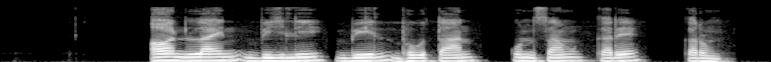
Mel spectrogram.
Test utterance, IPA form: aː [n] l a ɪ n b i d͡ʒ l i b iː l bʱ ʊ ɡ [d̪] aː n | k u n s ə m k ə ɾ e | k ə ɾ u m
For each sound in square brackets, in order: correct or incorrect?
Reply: correct, incorrect: t̪

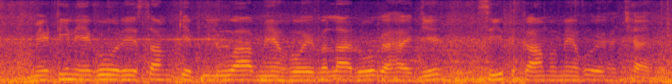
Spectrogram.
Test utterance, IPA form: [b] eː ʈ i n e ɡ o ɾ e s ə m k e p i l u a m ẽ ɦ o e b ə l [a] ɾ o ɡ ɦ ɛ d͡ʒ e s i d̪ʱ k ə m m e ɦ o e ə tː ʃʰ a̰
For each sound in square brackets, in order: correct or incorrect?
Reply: incorrect: m, correct

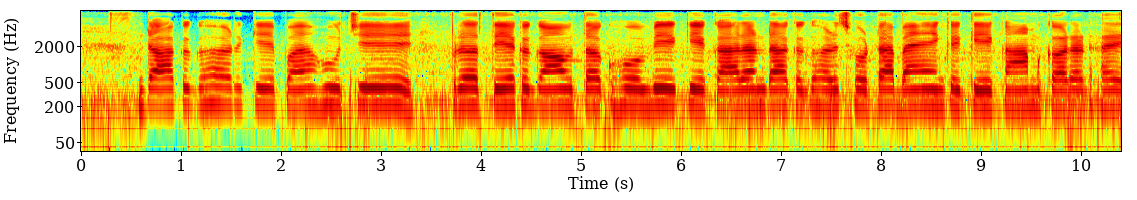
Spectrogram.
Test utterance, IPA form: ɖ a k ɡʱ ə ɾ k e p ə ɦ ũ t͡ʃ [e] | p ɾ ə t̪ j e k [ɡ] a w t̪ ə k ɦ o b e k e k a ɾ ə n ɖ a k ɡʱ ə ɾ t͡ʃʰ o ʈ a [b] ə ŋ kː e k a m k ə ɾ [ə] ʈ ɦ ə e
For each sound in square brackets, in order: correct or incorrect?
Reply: correct, correct, correct, correct

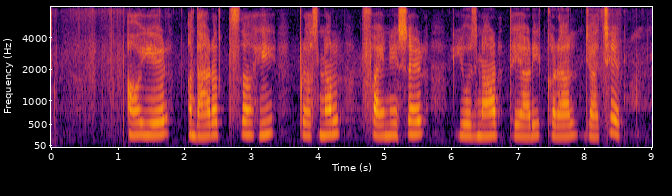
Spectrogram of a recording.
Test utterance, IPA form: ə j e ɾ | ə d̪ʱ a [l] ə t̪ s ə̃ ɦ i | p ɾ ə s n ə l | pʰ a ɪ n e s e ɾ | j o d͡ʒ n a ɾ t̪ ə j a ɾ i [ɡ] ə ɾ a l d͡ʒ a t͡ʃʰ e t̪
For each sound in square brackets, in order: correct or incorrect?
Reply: incorrect: ɾ, incorrect: k

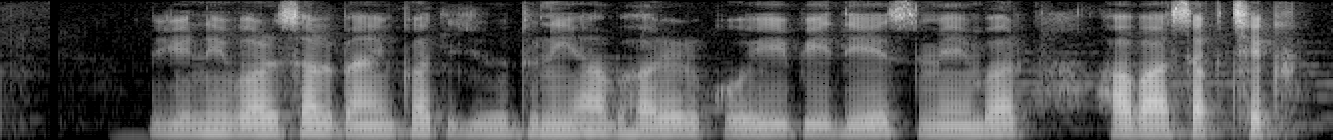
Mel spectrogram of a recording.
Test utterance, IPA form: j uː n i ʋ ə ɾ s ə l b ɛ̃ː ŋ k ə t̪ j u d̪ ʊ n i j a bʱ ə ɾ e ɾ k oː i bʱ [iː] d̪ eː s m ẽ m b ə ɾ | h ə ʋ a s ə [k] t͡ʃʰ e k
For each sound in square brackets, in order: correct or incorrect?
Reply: incorrect: i, correct

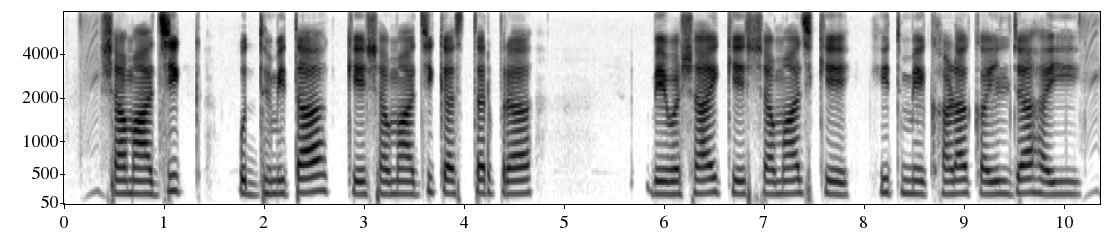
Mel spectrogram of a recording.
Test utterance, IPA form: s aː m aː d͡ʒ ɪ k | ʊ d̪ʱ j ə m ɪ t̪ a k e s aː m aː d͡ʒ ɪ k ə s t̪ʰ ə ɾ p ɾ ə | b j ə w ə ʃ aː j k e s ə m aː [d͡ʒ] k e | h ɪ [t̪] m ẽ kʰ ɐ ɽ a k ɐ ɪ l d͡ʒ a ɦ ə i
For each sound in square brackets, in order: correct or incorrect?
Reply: correct, correct

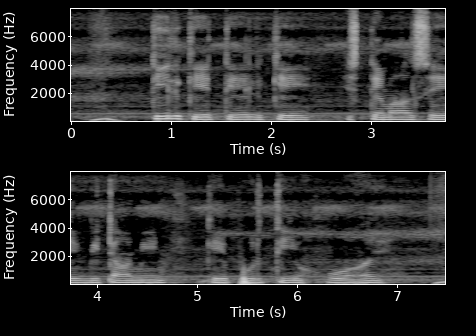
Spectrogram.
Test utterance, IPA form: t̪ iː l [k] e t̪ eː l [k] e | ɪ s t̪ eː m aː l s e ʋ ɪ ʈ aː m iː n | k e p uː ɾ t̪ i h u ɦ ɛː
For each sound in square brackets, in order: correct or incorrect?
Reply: correct, correct

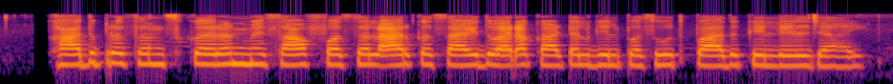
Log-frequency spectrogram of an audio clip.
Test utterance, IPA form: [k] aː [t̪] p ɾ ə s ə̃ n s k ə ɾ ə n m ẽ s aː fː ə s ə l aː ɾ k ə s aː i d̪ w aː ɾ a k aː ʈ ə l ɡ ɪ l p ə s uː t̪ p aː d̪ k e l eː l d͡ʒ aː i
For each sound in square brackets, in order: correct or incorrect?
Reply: incorrect: kʰ, incorrect: d̪

